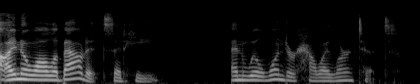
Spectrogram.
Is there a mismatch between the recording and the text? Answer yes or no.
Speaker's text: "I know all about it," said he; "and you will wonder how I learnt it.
yes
